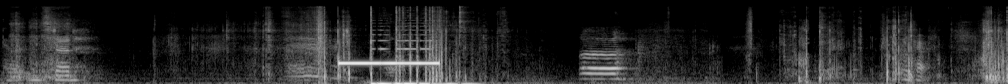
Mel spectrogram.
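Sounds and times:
censor bleep: 3.4 - 4.4.

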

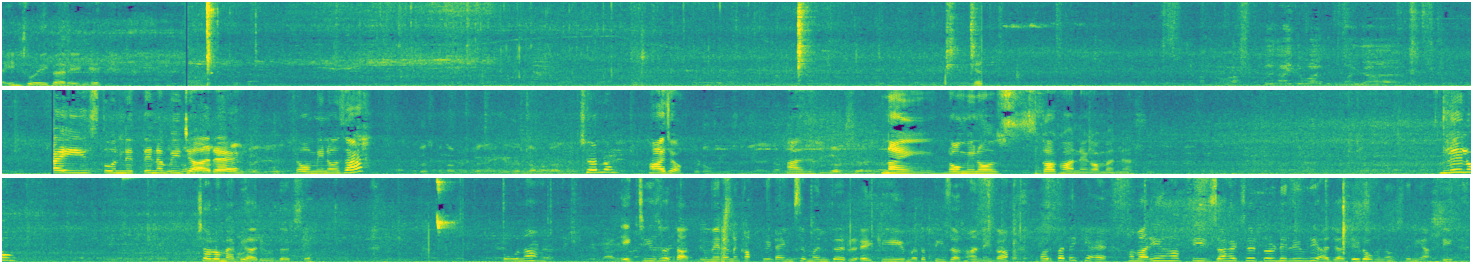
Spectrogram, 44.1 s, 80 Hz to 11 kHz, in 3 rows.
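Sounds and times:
low traffic rumble: 0.0 - 44.0.

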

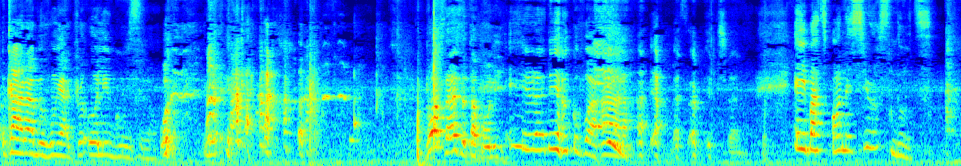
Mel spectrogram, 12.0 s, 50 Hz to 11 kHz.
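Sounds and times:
woman speaking: 0.0 - 2.2, 5.4 - 11.8
woman laughing: 2.0 - 4.7, 7.0 - 9.4.

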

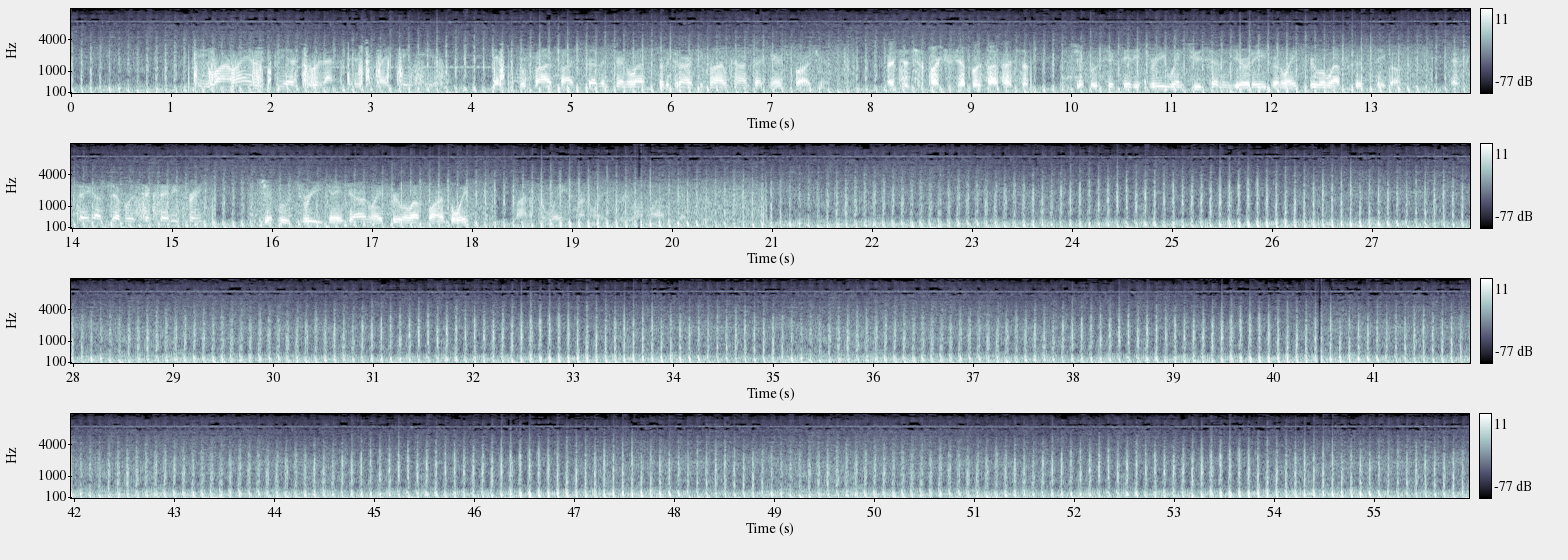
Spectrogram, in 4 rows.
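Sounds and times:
drone propellers buzzing: 0.0 - 55.9
radio voice: 1.2 - 20.4.

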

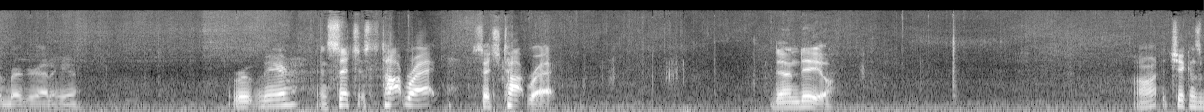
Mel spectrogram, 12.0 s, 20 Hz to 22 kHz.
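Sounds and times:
meat sizzling on a grill: 0.0 - 12.0.

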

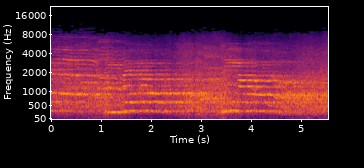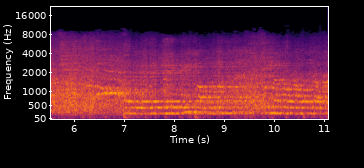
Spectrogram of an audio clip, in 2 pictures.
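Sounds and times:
crowd of voices shouting: 5.0 - 7.2.

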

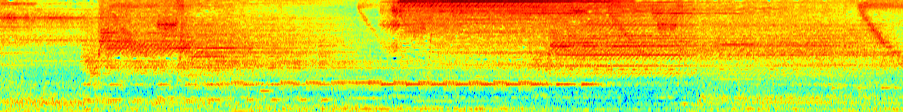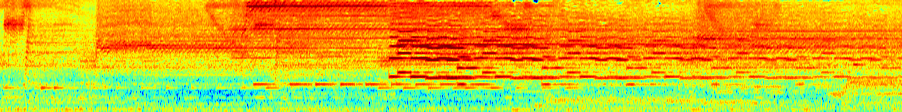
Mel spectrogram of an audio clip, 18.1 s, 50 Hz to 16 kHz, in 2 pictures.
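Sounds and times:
electronic drone music: 8.5 - 18.0.

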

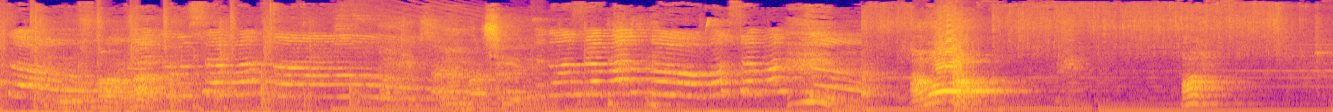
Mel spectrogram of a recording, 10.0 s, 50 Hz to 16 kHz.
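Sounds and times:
water running from sink tap: 0.0 - 10.0
man washing face: 6.0 - 10.0.

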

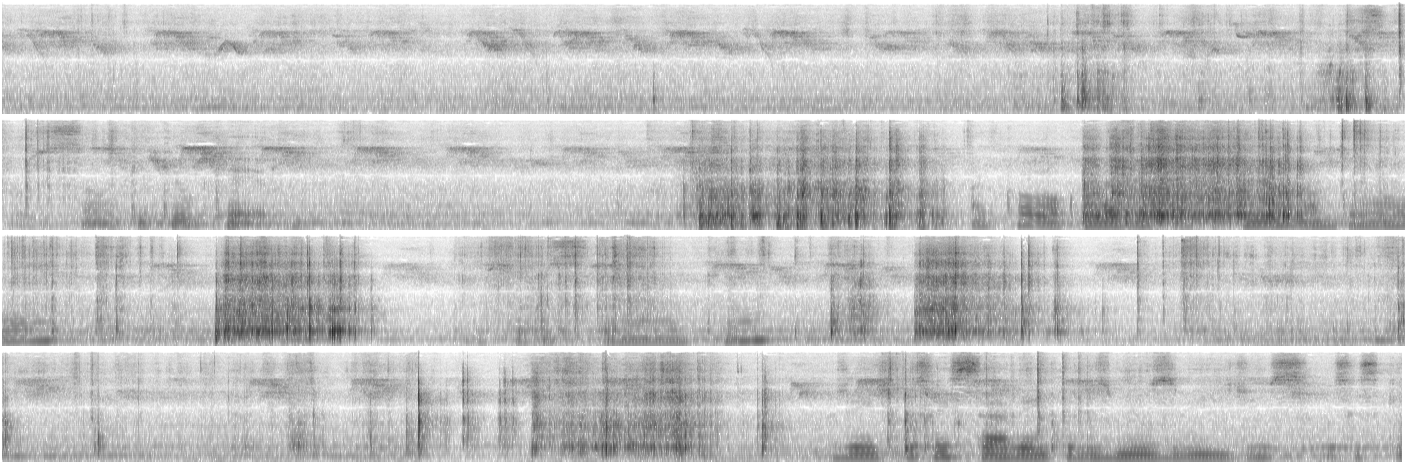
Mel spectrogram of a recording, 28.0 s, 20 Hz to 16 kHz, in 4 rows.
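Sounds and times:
potting mix crunching and clattering: 10.3 - 26.9.

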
